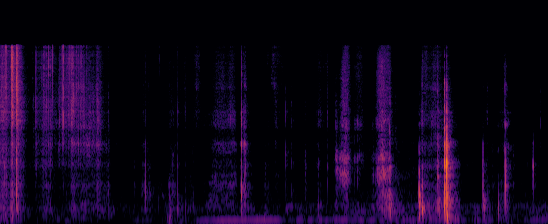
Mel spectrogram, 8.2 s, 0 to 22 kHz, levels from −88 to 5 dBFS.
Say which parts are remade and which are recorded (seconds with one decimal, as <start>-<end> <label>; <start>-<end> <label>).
0.0-5.0 remade; 5.0-6.3 recorded; 6.3-8.2 remade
